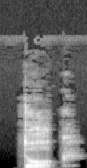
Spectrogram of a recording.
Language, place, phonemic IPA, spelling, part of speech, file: English, Queensland, /doːk/, dork, noun / verb, En-au-dork.ogg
